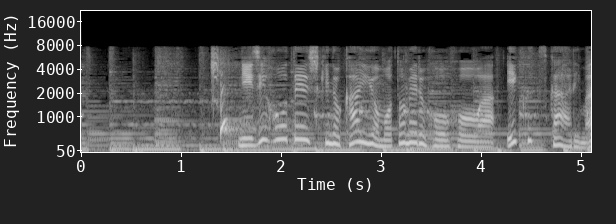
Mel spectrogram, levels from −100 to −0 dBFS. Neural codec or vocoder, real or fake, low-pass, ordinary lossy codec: none; real; none; none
